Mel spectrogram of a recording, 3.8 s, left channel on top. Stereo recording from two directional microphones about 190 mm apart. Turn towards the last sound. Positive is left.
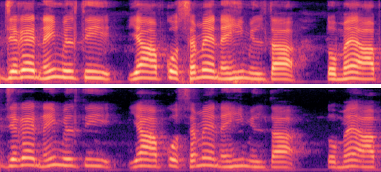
turn(degrees=35)  # may be behind; listen again after turning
